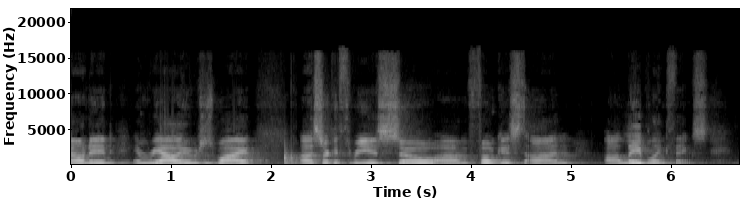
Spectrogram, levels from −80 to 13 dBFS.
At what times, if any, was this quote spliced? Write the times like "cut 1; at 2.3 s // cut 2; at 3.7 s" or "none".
none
